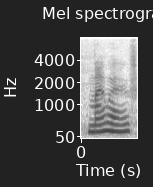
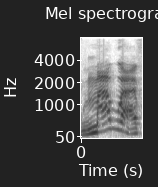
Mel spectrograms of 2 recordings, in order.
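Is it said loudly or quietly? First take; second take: quietly; loudly. First: It is said quietly under the breath. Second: It is said loudly and obnoxiously.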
